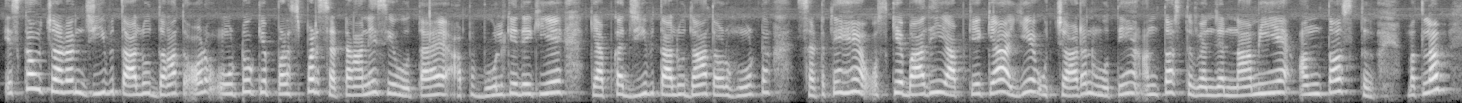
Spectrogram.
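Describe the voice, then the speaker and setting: A woman's voice: high voice, measured pace, darkish tone. A woman teacher giving an exam-prep grammar lesson, who asks her students questions, answers them herself and repeats each key point. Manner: mixes English words into explanations.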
